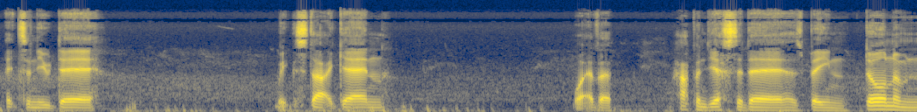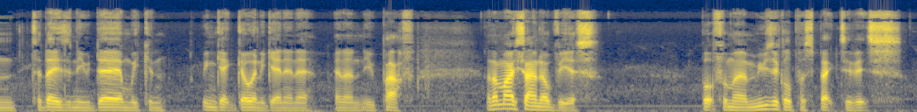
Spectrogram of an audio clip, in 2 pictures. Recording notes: Recorded on 22nd July, outside in nature.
